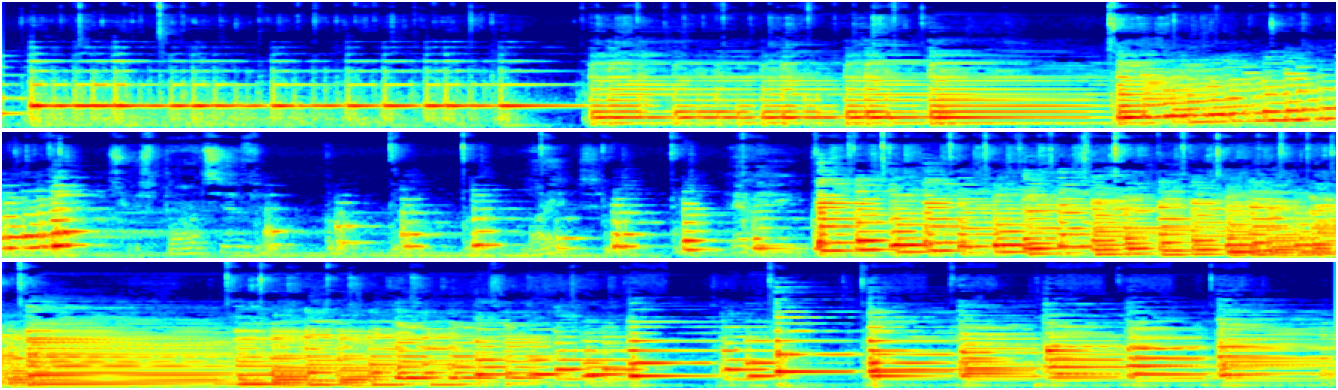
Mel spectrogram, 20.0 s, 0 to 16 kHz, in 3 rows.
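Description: Freshly rehammered and regulated 1898 Steinway Model C grand piano showing its fast repetition: one note struck rapidly over and over, then a second rapidly repeated note and a rising run. A passage follows that drops to quiet, sparse notes for a few seconds and then builds into full, loud chords.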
